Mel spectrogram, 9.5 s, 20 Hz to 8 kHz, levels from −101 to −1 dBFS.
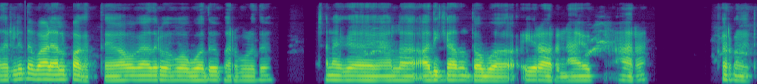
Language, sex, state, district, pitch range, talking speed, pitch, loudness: Kannada, male, Karnataka, Raichur, 110-120 Hz, 120 wpm, 115 Hz, -17 LUFS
